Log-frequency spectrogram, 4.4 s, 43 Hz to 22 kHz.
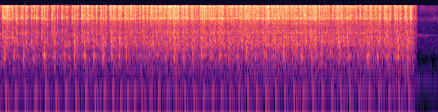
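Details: Yamaha Mio Sporty (2009–2010) scooter idling: harsh, uneven clatter and scraping from the CVT at about three per second. A loose crankshaft nut let the variator fan catch the cover.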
